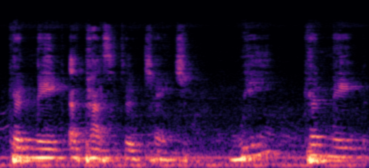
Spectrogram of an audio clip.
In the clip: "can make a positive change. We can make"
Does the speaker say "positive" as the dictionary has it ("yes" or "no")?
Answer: no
